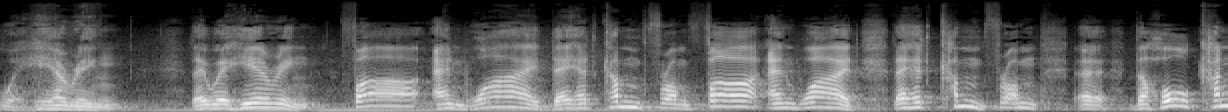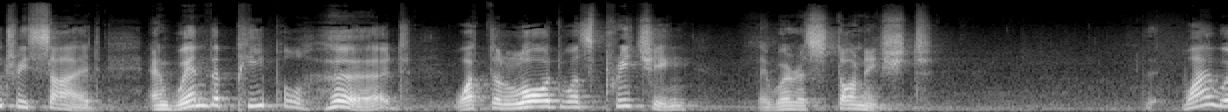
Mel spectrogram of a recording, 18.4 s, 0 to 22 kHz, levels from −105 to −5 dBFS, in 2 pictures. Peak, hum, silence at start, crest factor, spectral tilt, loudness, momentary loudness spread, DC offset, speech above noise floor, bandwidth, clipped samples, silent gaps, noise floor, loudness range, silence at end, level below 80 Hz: -2 dBFS; none; 0 s; 18 dB; -6 dB/octave; -21 LUFS; 11 LU; under 0.1%; 31 dB; 13.5 kHz; under 0.1%; none; -51 dBFS; 7 LU; 0 s; -50 dBFS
